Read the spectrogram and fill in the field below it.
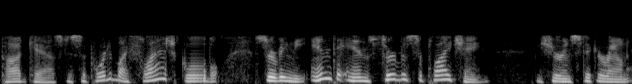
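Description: iLBC codec coding runs through the whole speech clip, with plainly audible damage. The band stops at 4 kHz, so the voice sounds muffled and slightly rough and synthetic. That character fits iLBC's 15.2 kbps mode with 20 ms frames, each coded on its own excitation.

Lost iLBC frames occur from 1.92 to 2.06 s and from 3.74 to 3.84 s. The decoder covers each gap by repeating the last pitch cycle mixed with noise, which produces a held, buzzy vowel. The losses last 120 ms and 80 ms, which fits six and four 20 ms frames. The voice returns to normal almost immediately after each gap.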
